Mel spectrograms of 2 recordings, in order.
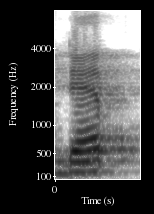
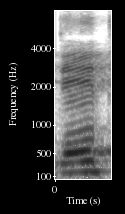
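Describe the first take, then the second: First: A b sound is heard before the t. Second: No b sound is heard before the t. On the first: The speaker calls it wrong. "ये डेप्ट नहीं होता" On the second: The speaker calls it right. "ये डेट होता है"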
